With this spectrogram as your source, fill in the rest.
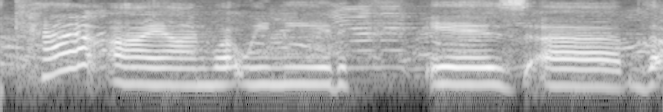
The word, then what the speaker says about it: cation: so cations are positive do pay attention to how you pronounce and I on I on to have a cat eye on what we need is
